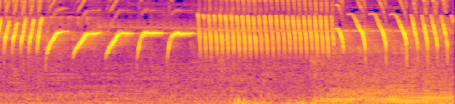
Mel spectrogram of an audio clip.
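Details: Silver salju canary, in heightened breeding mood (over birahi), delivering quick upslurred whistles, then a long rapid buzzy trill, then more sweeping rising notes, all loud and clear.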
